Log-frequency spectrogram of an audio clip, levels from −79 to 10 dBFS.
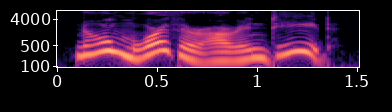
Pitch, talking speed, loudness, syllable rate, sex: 230 Hz, 200 wpm, -15 LUFS, 6.1 syllables/s, female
